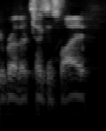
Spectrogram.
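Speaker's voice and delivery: ordinary talk, nothing marked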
